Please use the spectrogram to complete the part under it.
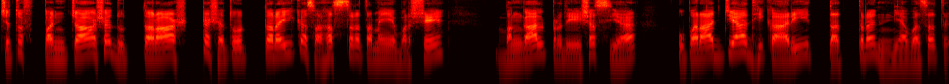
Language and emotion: Sanskrit, neutral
